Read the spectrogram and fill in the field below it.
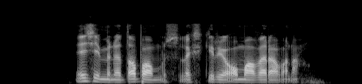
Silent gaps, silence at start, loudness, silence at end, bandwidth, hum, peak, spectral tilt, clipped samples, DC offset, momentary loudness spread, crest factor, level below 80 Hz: none; 0.75 s; -20 LUFS; 0.65 s; 7.2 kHz; none; -2 dBFS; -4.5 dB/octave; under 0.1%; under 0.1%; 11 LU; 20 dB; -60 dBFS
